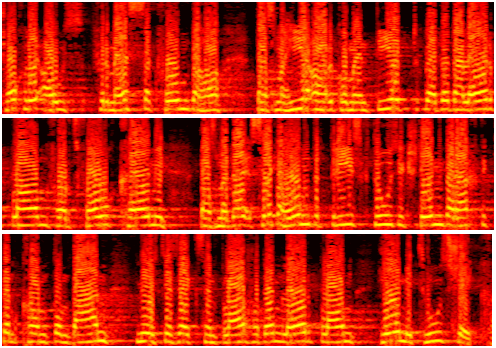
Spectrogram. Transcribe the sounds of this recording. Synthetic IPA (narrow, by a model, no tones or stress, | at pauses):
ʃoχliʔɑwsfəɾmɛsəkfʊnd̪əɦɑː | d̥ɑsməɦiəʔɑrɡumɛnt̪iːərtʋɛd̪ɛd̪ælɛːrplɑːnfɔɾt͡sfɔlkʰːɛːmi | d̥ɑsmədɛsɪbəhʊnd̪ərt̚d̥ɾiːskt̪uːsikʃtɪmbɛɾæχt̪ɪk̚təɪmkʰɑnt̪onbæːnmyəst̪ɛsɛksɛmplɑːɾfɔd̪ɛmlɛːrplɑːn | hɪːmɪt͡shuːsʃɪkʰə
